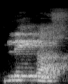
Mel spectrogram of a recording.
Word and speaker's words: Lagos: you know online that they call it Laos so they places there I mean Lagos is what we call it so if you want to tell the story at least you need to know how to say the name right it's Lagos for those of us who are not from there so um thank you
